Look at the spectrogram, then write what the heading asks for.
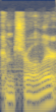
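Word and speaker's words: comptroller: I believe it's actually just pronounced controller. Yeah. Like you got a controller.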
